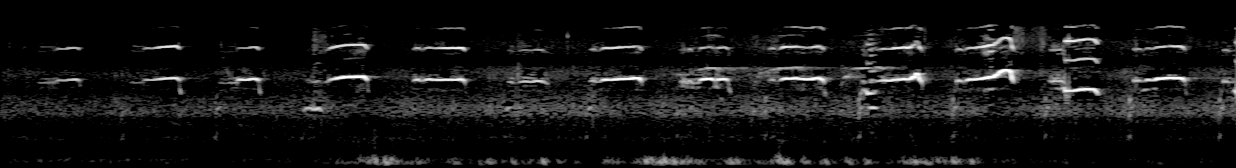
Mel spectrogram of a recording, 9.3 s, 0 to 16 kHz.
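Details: At the NCTC bald eagle nest on June 29, 2021, during eel and fish deliveries to juveniles, a long run of high, clear whistled notes repeats roughly every half second. The notes turn to squealing, wavering chirps near the end, over a low rumble.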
